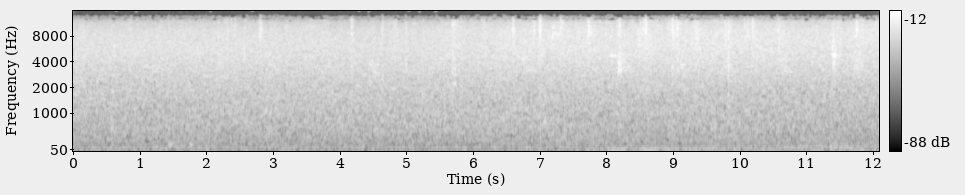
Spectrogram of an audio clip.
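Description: Steady outdoor background hiss with faint, scattered scratching of a puppy pawing and digging in dry garden soil. A low rumble comes in about eight seconds in.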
